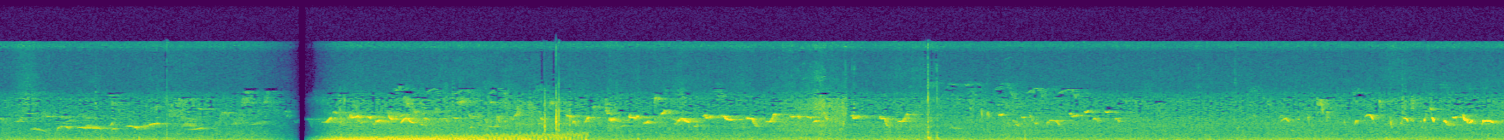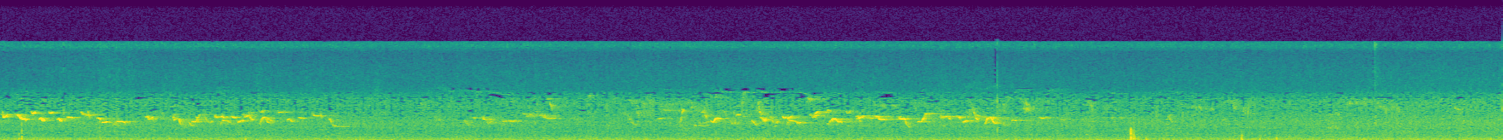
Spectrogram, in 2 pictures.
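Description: Small songbirds chirping in quick runs of high notes. About three seconds in, the sound cuts out for a moment, then a few seconds of loud low rumbling noise follow.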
